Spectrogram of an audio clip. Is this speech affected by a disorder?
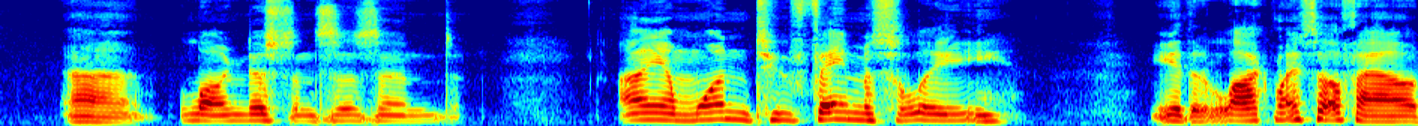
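Yes: multiple sclerosis; wheelchair.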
